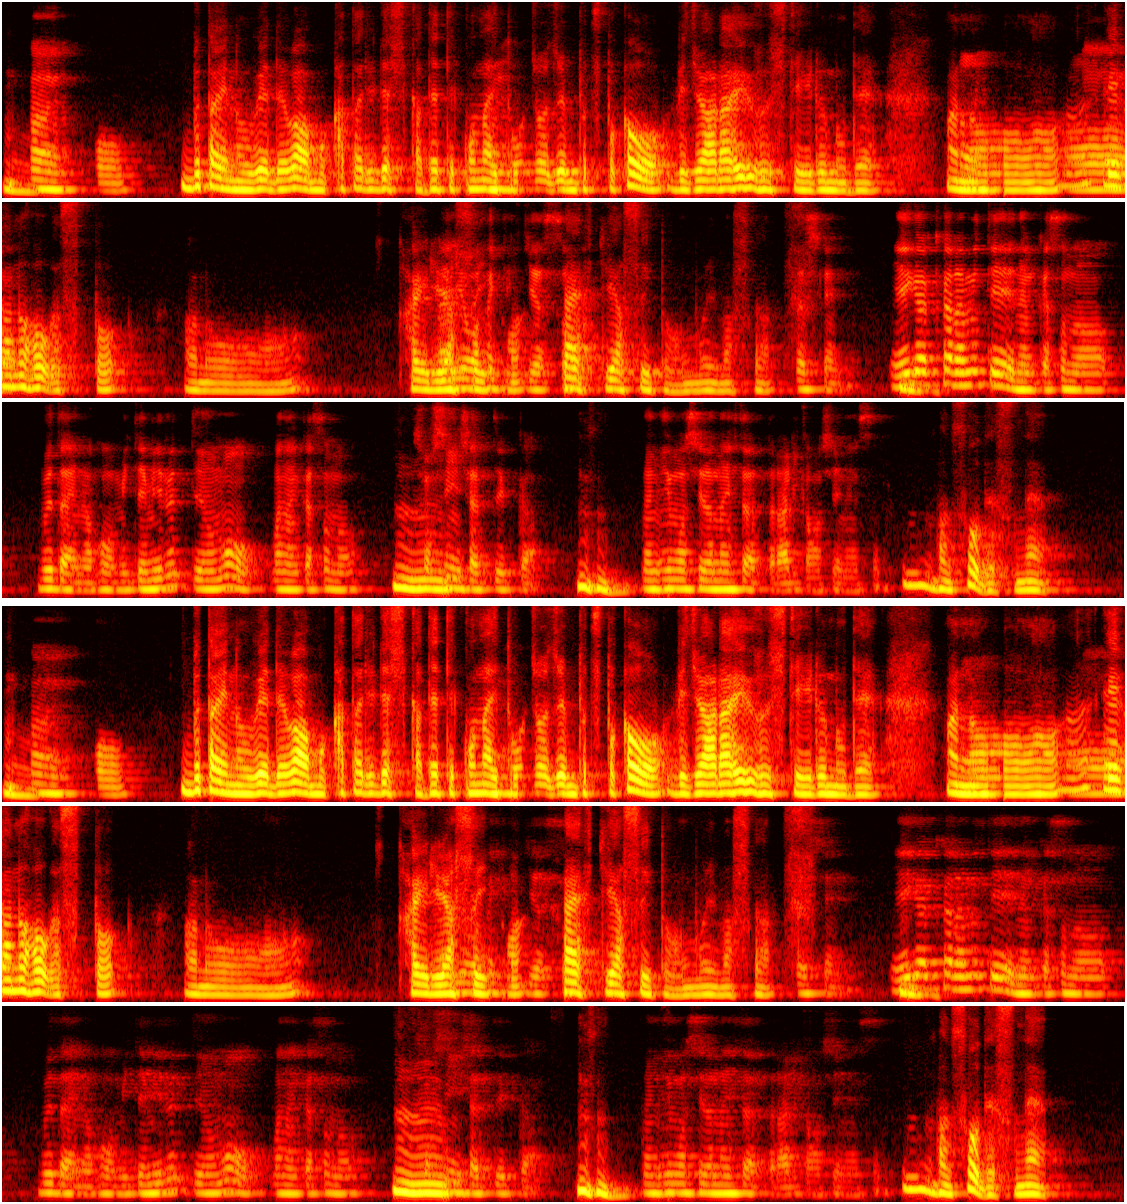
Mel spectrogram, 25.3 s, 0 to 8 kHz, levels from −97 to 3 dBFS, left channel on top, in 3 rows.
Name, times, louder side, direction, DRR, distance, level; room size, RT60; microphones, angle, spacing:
voice 1, 0.2-0.5 3.6-3.9 7.2-7.4 8.0-8.6 11.7-12.8 14.4-14.7 15.1-16.7 17.1-19.5 20.0-20.9 21.7-23.4, left 3 dB, 50° left, 0.5 m, -32 dB
voice 2, 1.3-8.9 9.1-9.3 9.8-10.7 11.4-12.3 12.6-14.2 15.2-15.3 19.8-20.2 21.2-21.5 23.6-24.7, right 3 dB, 30° right, 0.4 m, -25 dB
15.5 x 7.8 x 5.5 m
head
